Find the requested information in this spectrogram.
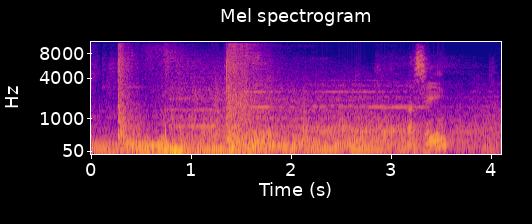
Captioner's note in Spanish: Portazo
